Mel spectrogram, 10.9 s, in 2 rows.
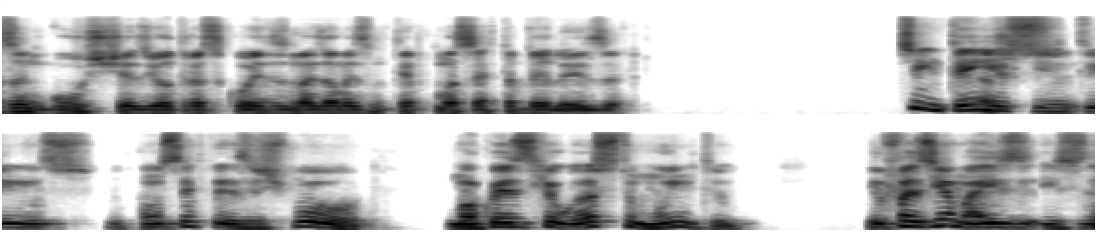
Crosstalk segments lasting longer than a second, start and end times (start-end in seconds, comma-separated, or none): none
